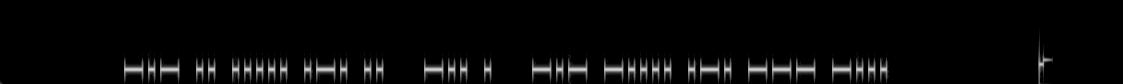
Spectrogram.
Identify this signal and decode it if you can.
Morse code, heard as a keyed tone, about 20 wpm, 700 Hz. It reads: KI5RI DE K6ROB
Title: USA Callsign DE Callsign - 5 Characters - 20wpm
